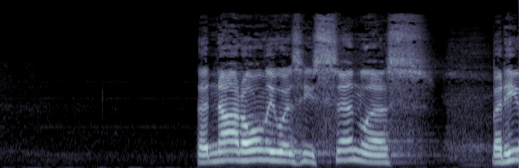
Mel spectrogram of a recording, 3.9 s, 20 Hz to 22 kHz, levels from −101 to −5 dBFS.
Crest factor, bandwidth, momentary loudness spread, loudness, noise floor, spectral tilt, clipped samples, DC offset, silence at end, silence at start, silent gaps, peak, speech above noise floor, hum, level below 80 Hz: 20 dB; 16 kHz; 14 LU; -33 LUFS; -83 dBFS; -3.5 dB/octave; under 0.1%; under 0.1%; 0 s; 1.5 s; none; -16 dBFS; 51 dB; none; under -90 dBFS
